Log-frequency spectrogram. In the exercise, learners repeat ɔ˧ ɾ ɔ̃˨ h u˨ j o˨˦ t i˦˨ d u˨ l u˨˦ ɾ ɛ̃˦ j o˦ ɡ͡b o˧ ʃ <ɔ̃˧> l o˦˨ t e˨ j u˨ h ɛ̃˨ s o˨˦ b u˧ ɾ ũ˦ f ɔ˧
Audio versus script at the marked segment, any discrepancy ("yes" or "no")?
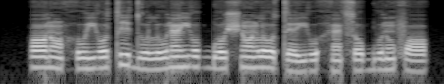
yes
